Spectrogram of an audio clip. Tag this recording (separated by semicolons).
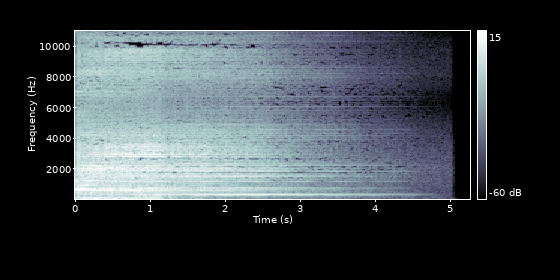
Distorted; Distorted-Drum-Hit; Distorted-Drums; Distorted-One-Shot; Distorted-Single-Hit; Distorted-Splash-Cymbal; Distorted-Splash-Cymbal-One-Shot; Distorted-Splash-Cymbal-Single-Hit; One-Shot; Overblown-Splash-Cymbal; Splash; Splash-Cymbal; Splash-Cymbal-One-Shot; Splash-Cymbal-Single-Hit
